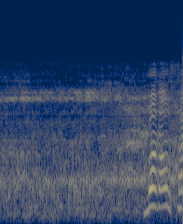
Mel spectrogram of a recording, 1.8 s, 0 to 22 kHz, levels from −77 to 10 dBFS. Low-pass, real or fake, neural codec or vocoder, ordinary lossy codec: 7.2 kHz; fake; codec, 16 kHz, 4 kbps, FunCodec, trained on Chinese and English, 50 frames a second; none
